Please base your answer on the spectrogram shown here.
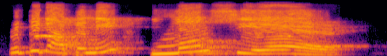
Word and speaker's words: monsieur: Ending letter R will be silent. It's not actually fully silent. It is partially pronounced. R is partially pronounced. Repeat after me. Monsieur. Monsieur.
